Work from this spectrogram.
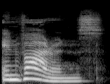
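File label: "environs", English, British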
